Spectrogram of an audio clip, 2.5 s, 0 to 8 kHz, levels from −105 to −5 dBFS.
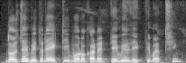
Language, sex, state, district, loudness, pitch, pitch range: Bengali, male, West Bengal, Cooch Behar, -16 LUFS, 155 Hz, 140-175 Hz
